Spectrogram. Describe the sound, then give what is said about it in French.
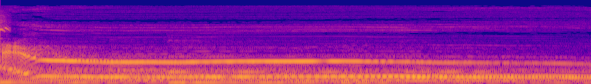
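A wolf in the forest of Saint-Quirin lets out one long, loud howl at nightfall that swoops up at the start, then holds a steady, slightly falling pitch for several seconds with no voices over it. “Un loup avait emménagé dans la forêt de saint quirin Et ça faisait peur, très peur.”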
